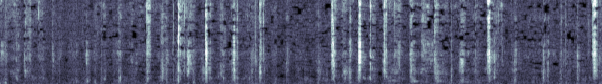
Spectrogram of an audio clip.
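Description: Close-miked chewing of a black-pepper grilled sausage: a run of irregular, sharp mouth clicks and wet smacks, several a second.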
